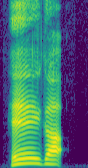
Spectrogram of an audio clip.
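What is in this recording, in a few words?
"eiga", Japanese; NewNakama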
